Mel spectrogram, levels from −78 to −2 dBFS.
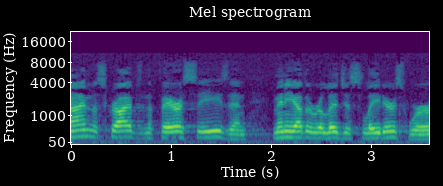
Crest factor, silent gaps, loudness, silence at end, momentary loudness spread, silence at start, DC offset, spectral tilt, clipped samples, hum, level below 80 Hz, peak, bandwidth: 16 dB; none; -21 LUFS; 0 s; 4 LU; 0 s; under 0.1%; -5 dB/octave; under 0.1%; none; -58 dBFS; -4 dBFS; 11.5 kHz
